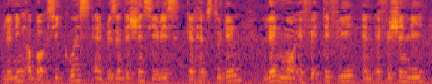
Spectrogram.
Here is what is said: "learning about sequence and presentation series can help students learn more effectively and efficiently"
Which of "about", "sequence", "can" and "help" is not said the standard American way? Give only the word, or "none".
help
